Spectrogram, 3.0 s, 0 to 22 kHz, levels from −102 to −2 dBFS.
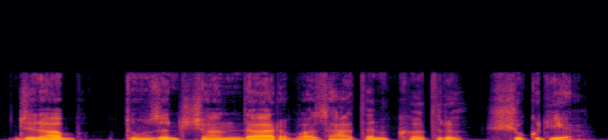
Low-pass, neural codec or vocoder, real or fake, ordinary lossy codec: none; none; real; none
